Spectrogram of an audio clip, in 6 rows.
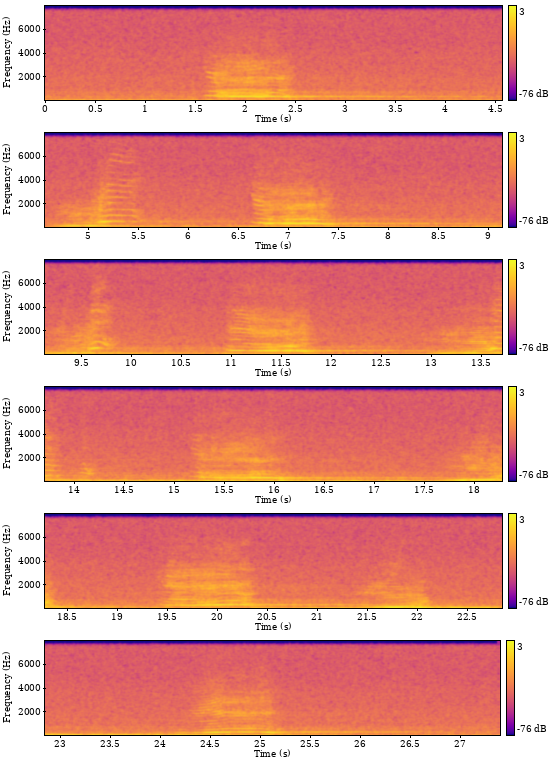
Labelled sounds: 1.8	3.2	humpback whale, 0.80 to 3.4 kHz
4.7	5.6	humpback whale, 0.80 to 6.3 kHz
7.0	7.2	humpback whale, 1.5 to 1.8 kHz
9.3	9.9	humpback whale, 0.80 to 1.3 kHz
11.0	11.5	humpback whale, 0.80 to 3.1 kHz
13.2	14.0	humpback whale, 0.80 to 3.8 kHz
15.6	16.0	humpback whale, 1.5 to 2.0 kHz
19.5	20.5	humpback whale, 0.80 to 3.5 kHz
21.4	22.2	humpback whale, 0.80 to 1.6 kHz
24.3	24.9	humpback whale, 1.5 to 3.0 kHz

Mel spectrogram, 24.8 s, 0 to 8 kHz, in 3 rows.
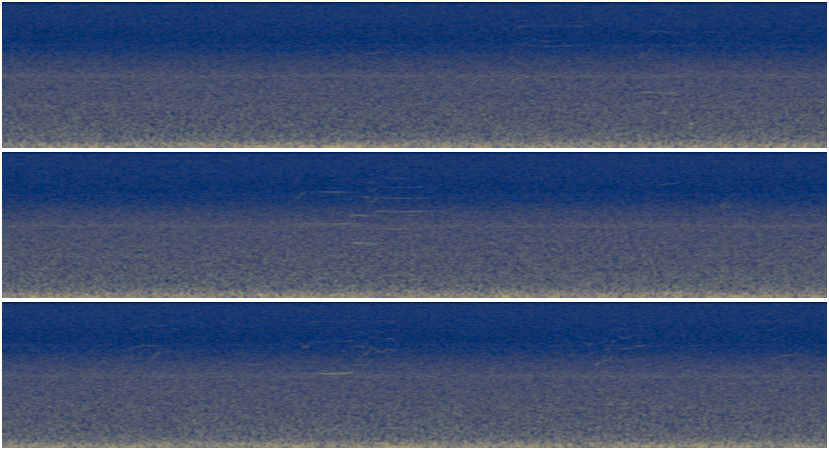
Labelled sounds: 11.1	13.4	killer whale, offshore, 1.9 to 4.7 kHz
17.1	18.7	killer whale, offshore, 2.1 to 3.8 kHz
19.4	21.0	killer whale, offshore, 2.1 to 4.2 kHz
22.2	23.5	killer whale, offshore, 1.9 to 4.4 kHz

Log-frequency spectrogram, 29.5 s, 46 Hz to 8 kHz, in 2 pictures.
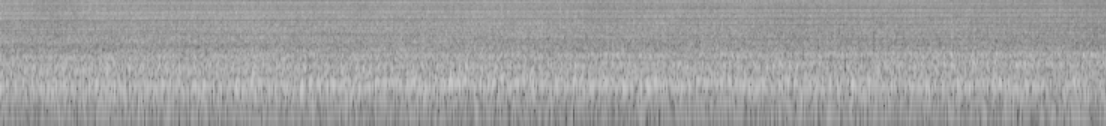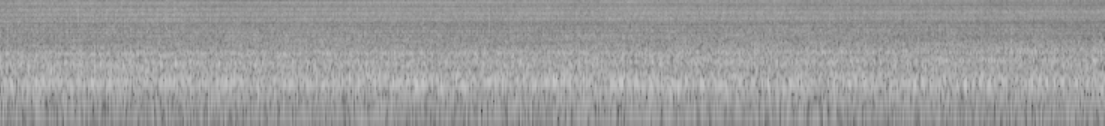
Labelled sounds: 2.1	2.4	vessel noise, 6.9 to 7.1 kHz
5.5	5.8	vessel noise, 7.2 to 7.3 kHz
7.8	8.1	vessel noise, 6.5 to 6.7 kHz
14.8	15.1	vessel noise, 5.3 to 5.7 kHz

